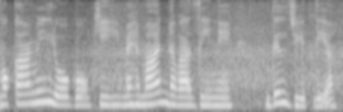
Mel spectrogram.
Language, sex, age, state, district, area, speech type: Urdu, female, 30-45, Bihar, Gaya, urban, spontaneous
